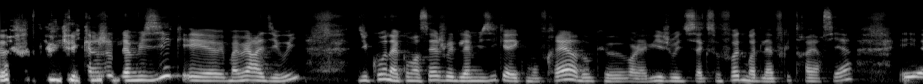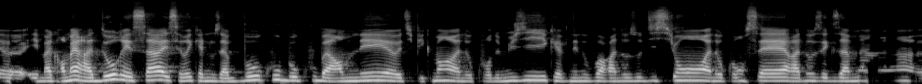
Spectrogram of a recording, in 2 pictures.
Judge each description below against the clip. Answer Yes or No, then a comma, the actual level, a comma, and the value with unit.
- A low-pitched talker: No, medium, 165 Hz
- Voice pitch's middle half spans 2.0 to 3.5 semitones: Yes, average, 3.1 semitones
